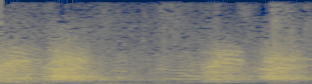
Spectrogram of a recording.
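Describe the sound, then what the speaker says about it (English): A packed Arrowhead Stadium football crowd roars in swelling, distant waves, rising and falling twice, with a commentator's voice faintly over it. "The Arrowhead crowd in full roar."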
